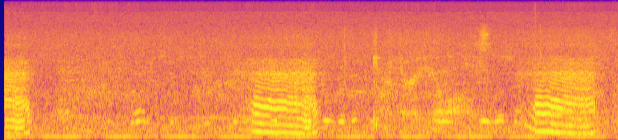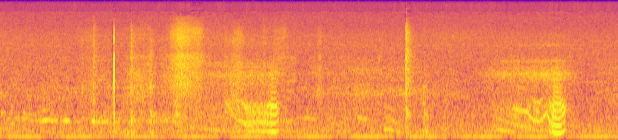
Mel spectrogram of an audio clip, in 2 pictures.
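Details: Snoring: soft nasal snores with a whistling tone, about four breaths spaced several seconds apart, over a steady low hum.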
